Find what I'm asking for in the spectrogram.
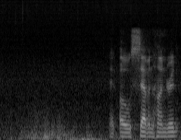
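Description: Rain falling in the Grand Tactician Civil War strategy game, a soft steady wash under low rumbling, then someone talks over it for the last second or so.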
